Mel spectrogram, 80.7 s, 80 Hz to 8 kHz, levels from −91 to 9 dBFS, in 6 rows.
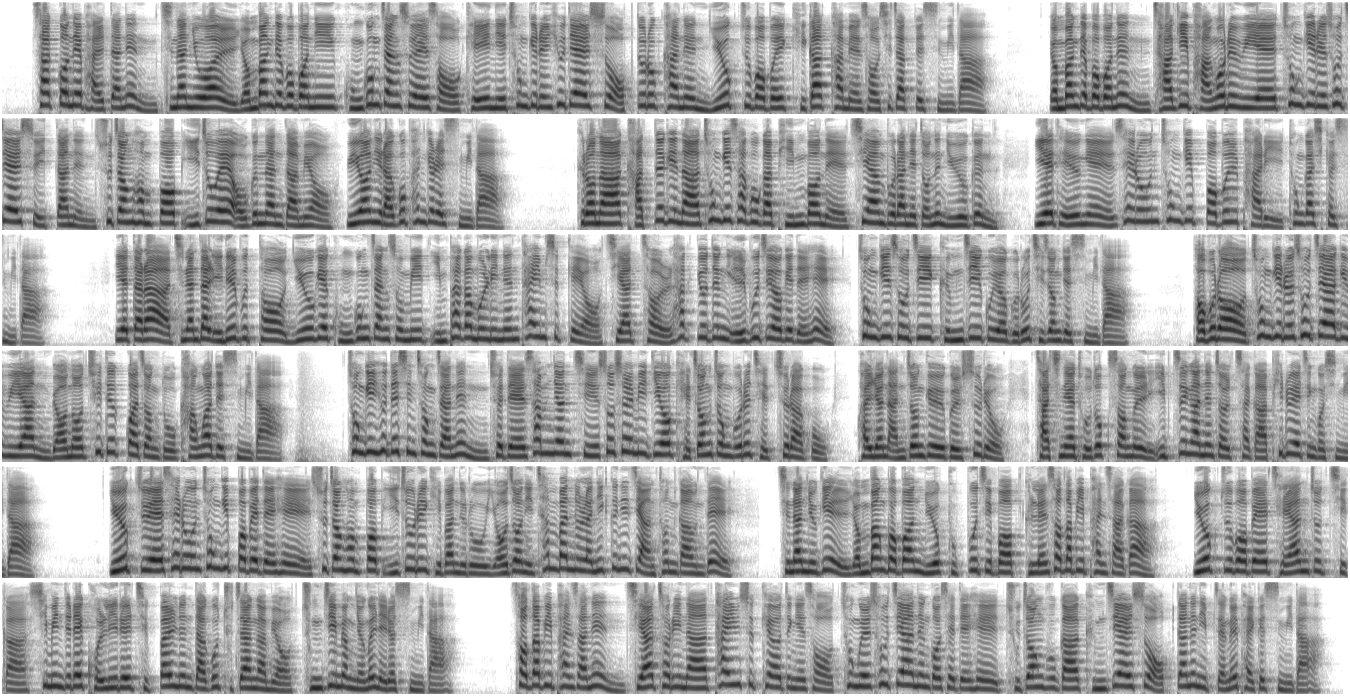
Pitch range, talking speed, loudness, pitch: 220-290 Hz, 315 characters per minute, -14 LUFS, 255 Hz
